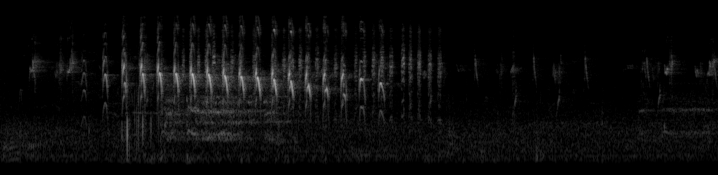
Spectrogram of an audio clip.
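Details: Plain thornbird song: a rapid series of about twenty sharp, evenly spaced chirped notes over roughly three seconds, slowing and fading at the end, with fainter high chips from other birds before and after.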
